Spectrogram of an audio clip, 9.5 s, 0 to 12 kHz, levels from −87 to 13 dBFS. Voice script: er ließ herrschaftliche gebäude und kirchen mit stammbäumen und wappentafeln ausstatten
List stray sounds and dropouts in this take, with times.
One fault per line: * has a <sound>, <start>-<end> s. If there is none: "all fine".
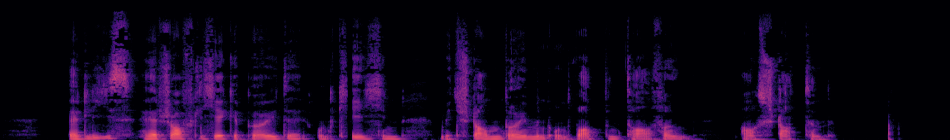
* has a dropout, 3.5-3.5 s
